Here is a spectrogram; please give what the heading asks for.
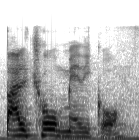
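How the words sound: The word is said with an L sound.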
